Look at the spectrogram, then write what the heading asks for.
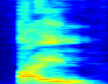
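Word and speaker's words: I'll: विल call you नहीं आपको कहना है आइल इसे बोलना कैसे आइल आ इल आई विल कॉल यू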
